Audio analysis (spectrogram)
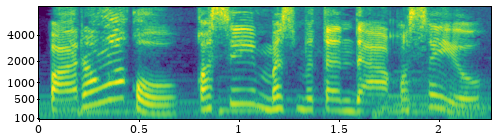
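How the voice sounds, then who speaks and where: A woman's voice: high voice, big pitch swings, quick pace, pushed and bright, soft background music, exaggerated voice. An actress playing a curious, teasing, frank older girlfriend figure in a radio drama, talking in a playful, probing, casual way.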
